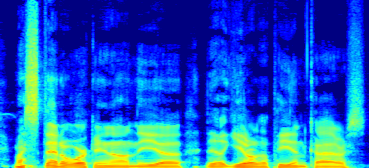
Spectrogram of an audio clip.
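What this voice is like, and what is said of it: Put-on French accent. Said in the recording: “That was my French accent for European cars.”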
